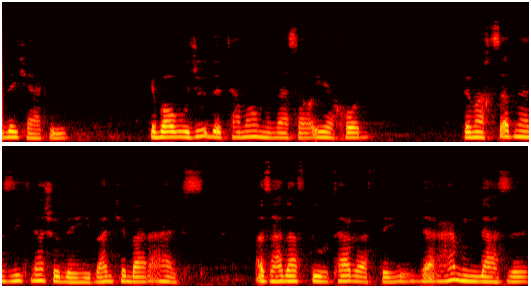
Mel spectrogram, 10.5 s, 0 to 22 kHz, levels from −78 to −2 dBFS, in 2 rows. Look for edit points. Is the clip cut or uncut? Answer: uncut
